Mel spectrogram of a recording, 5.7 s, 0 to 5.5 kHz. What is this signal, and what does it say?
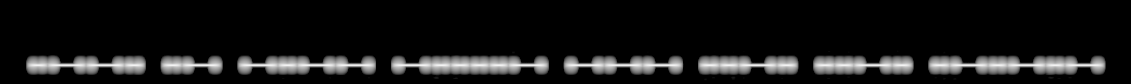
Morse code, heard as a keyed tone, about 25 wpm, 600 Hz. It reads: PAY-OFF.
